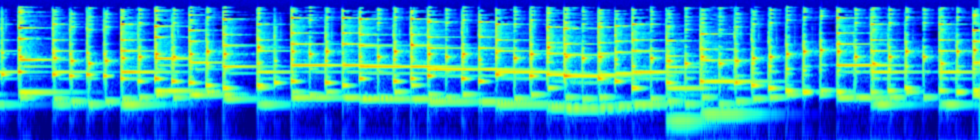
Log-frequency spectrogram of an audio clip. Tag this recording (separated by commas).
Percussion, Marimba, Music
